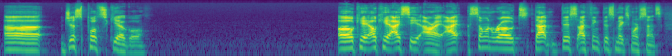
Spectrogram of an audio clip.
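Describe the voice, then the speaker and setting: A native English-speaking man streams his Polish study, speaking with an English accent in a slightly high, pushed, bright voice. He thinks aloud casually, repeating phrases slowly and quizzing himself with questions.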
